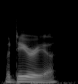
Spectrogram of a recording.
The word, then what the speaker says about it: Madeira: Madeira finish. I hope that's how you pronounce it. – Good. – M-A-D-E-I-R-A. Madeira. Madeira. Madeira. We're going with Madeira.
